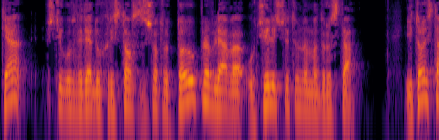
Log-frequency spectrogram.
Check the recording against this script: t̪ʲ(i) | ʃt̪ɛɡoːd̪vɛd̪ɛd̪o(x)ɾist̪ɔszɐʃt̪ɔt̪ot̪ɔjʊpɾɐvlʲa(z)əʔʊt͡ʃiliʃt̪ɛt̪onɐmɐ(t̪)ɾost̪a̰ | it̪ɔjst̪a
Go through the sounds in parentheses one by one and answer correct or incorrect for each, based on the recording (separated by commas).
incorrect, correct, incorrect, incorrect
